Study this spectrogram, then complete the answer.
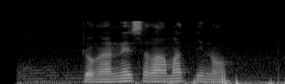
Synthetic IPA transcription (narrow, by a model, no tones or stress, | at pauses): ɖ̥o̤ŋanesəlamat̪̚pinɔ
